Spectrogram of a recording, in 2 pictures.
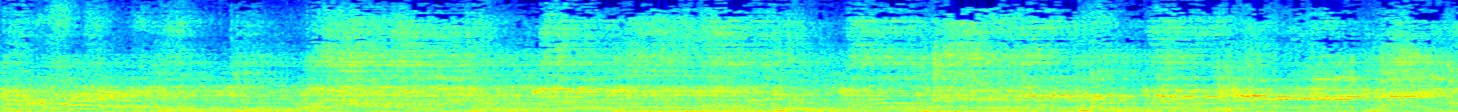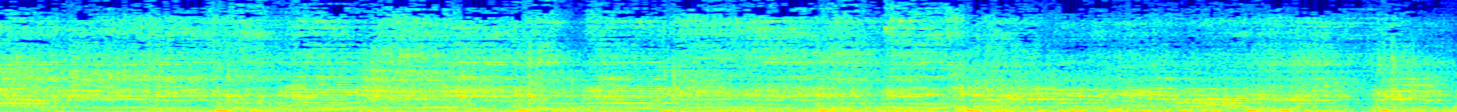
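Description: Live rock band with rapped and shouted vocals playing loud through a festival PA, heard from within the crowd.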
